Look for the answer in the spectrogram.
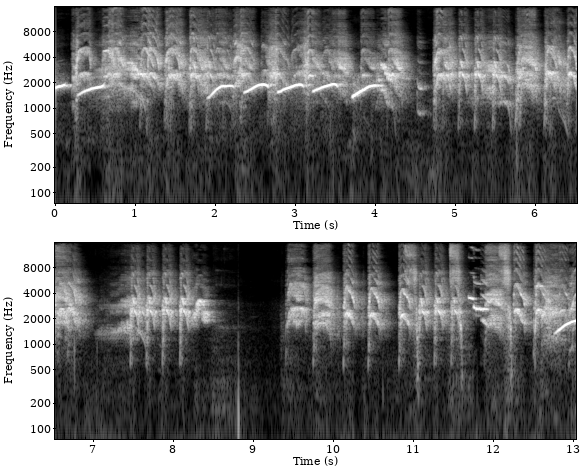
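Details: Rose-ringed parakeet talking at night. Dense, scratchy babbling is interwoven early on with five quick rising whistles. Chatter continues in long bursts, broken by a brief silence near the middle.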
